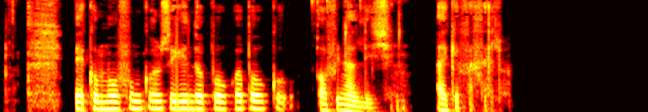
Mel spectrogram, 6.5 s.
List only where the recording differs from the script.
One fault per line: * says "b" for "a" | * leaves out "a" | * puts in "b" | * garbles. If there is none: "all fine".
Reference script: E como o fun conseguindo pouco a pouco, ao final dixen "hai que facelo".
all fine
